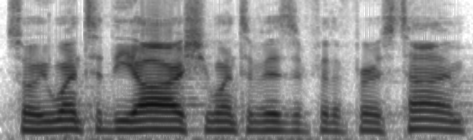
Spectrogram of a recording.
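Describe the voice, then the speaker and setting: A young man with a smooth, clear voice, fairly high but held in a narrow, even pitch. He talks in a relaxed, rambling way, full of fillers and restarts. He comes from the Dominican Republic. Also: fast talker. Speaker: podcast guest, designer and entrepreneur. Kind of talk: casual conversational storytelling.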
